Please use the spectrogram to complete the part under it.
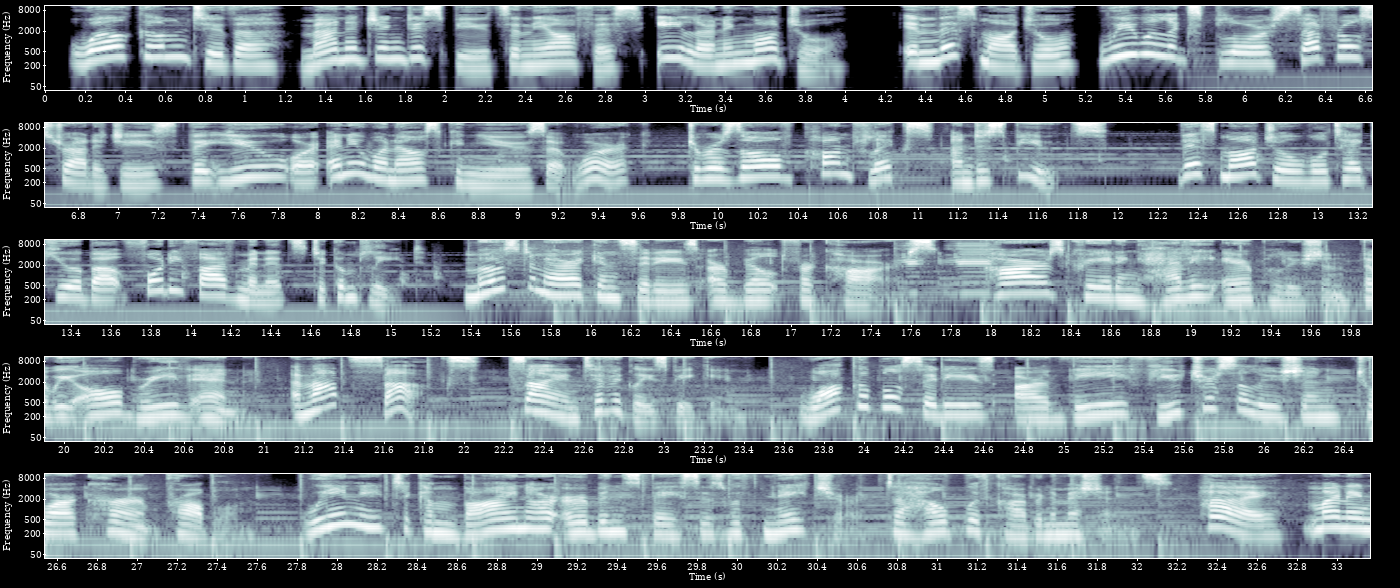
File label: elearning modules elt conversational teen kid us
